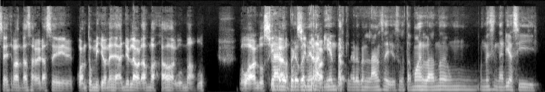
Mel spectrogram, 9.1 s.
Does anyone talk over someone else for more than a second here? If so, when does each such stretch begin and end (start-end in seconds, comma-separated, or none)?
4.4-5.8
